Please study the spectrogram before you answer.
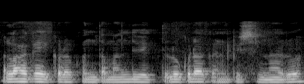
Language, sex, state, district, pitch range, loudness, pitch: Telugu, male, Andhra Pradesh, Sri Satya Sai, 110-125 Hz, -19 LUFS, 115 Hz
